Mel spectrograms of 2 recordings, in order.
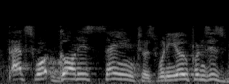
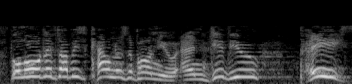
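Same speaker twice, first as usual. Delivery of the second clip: higher and louder, building to "peace"; climactic blessing; 8 semitones higher, 7 dB louder than usual. Shown as a demonstration. Preacher reading the blessing's climax higher and louder. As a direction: let it crest at the top of the voice. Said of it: "the climax in the Hebrew poetry is there".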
